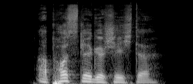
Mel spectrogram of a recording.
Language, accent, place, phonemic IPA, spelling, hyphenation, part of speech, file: German, Germany, Berlin, /aˈpɔstl̩ɡəˌʃɪçtə/, Apostelgeschichte, Apos‧tel‧ge‧schich‧te, proper noun, De-Apostelgeschichte.ogg
- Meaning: Acts of the Apostles (fifth book of the New Testament)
